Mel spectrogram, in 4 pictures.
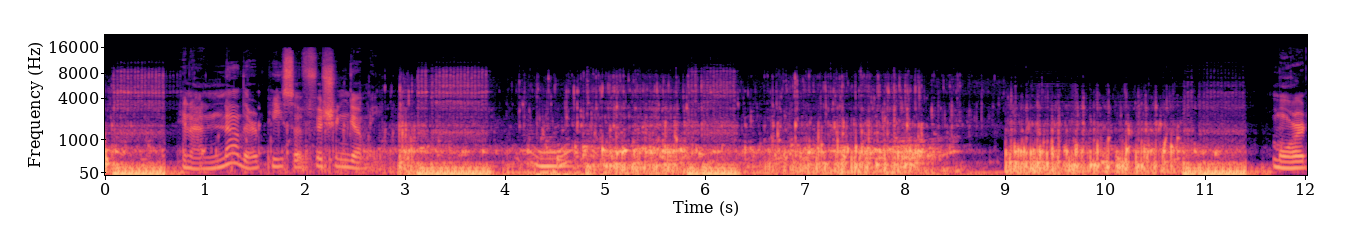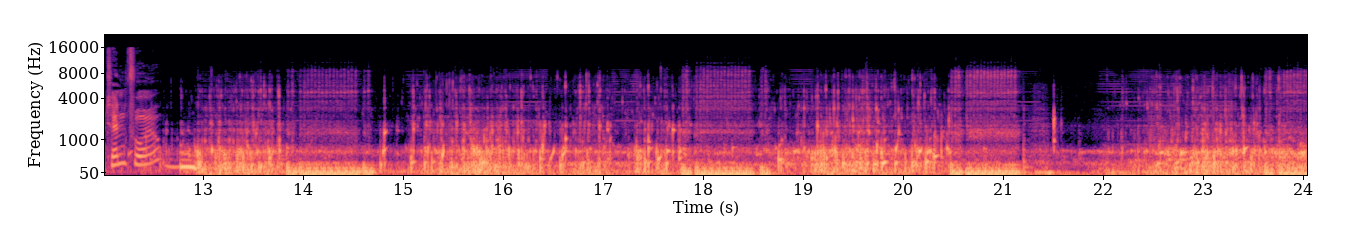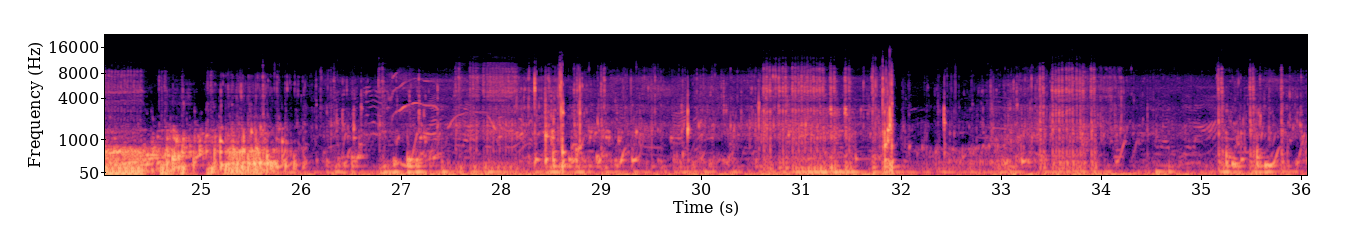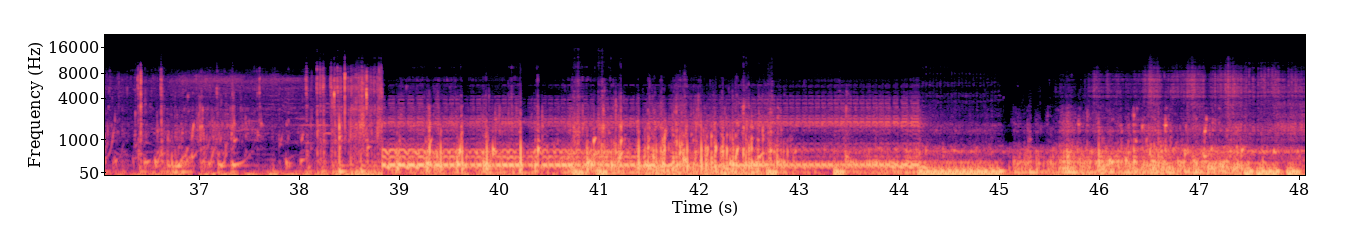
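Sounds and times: diver breathing with bubbles: 0.0 - 0.8, 2.7 - 11.6, 12.7 - 26.6, 38.8 - 48.0
water splashing and lapping: 14.8 - 43.6, 45.2 - 48.0.

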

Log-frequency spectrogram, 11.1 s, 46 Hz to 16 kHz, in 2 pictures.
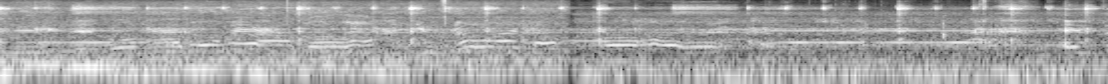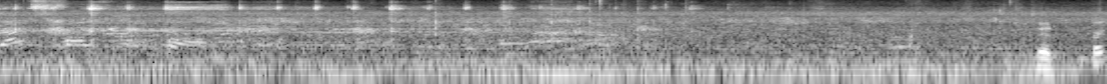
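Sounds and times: background music: 0.0 - 8.9
road traffic rumble: 0.0 - 11.0
faint chatter: 4.8 - 11.0.

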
